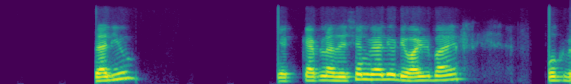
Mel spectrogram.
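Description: A man speaks calmly through an online call microphone, with pauses.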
